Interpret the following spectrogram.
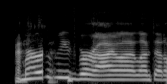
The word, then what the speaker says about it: Murfreesboro: It's Murphreey'sboro. Murphreey'sboro.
